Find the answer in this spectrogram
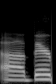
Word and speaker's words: Bexar: Instagram, my Instagram handle is slimthick64, or you could just find Bear Barbell, but it's Bexar, just pronounced bear, but or a website, or if you're local to San Antonio, you can come find us at the gym.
